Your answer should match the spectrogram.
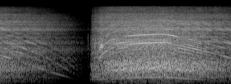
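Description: Cordless power drill running in two bursts. The first whine winds down near a second in; the second starts right after, its pitch rising and then falling.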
